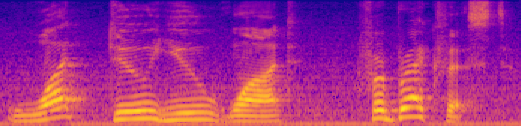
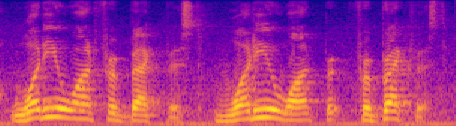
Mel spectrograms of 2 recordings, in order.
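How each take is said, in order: First: Slow, careful full form; deliberate textbook reading. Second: Quick, with "do" and "you" reduced; relaxed everyday speech; normal reduced speed. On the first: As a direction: say each word slowly and fully. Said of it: "Let me say it slowly". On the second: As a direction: say it at natural speed, run it together. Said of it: "This is normal speed". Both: Shown as a demonstration.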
